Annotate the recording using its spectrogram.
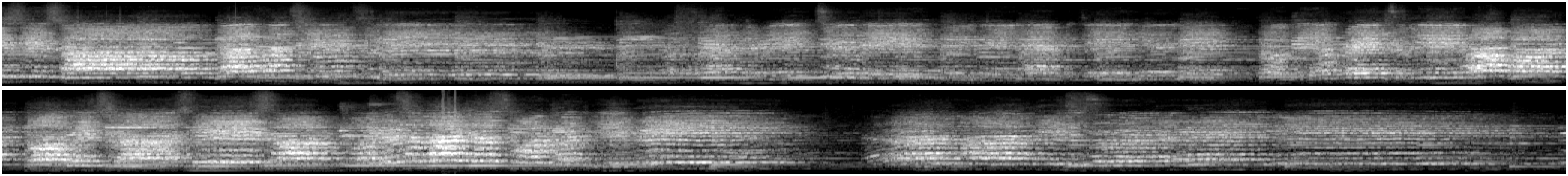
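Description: A congregation singing a Christian hymn together, led by two singers on microphones, over an instrumental accompaniment, with a short break between lines about three-quarters of the way through.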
